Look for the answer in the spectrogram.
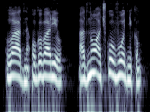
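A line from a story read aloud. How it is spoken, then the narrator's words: Amused snort. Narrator (Russian): хмыкнул мой рыжий друг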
